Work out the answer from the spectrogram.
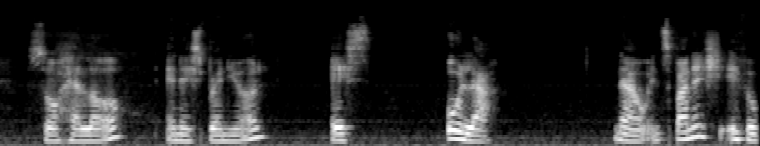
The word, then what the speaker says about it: hola: hello in Espanol ES hola now in Spanish if a word begins with hitch pretend it's not there so it's not hola it's hola okay so your turn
